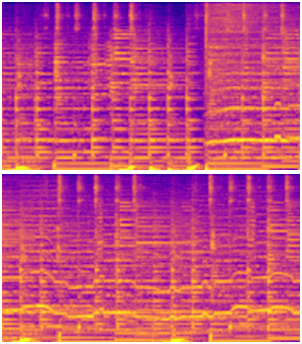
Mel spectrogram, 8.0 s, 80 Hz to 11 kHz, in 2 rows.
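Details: Polytron PAS 68 active speaker that shut itself off after about 15 minutes once hot, after repair: music with firm low-end beat and clear vocals, no distortion, rattle or hoarse breakup; earlier raspy midrange gone, normal playback.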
